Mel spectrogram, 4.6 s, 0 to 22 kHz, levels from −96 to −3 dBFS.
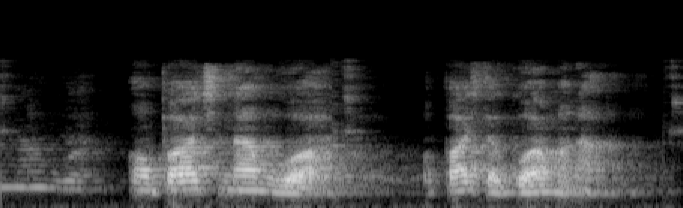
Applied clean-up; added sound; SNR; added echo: neural separator model SepFormer DNS4.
